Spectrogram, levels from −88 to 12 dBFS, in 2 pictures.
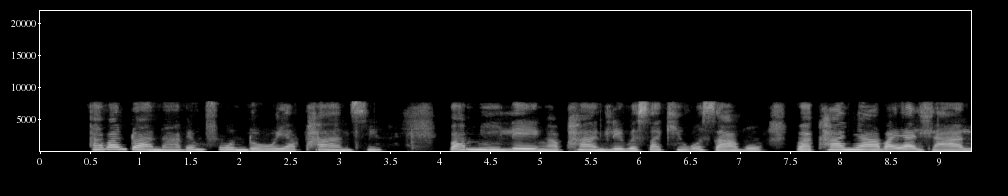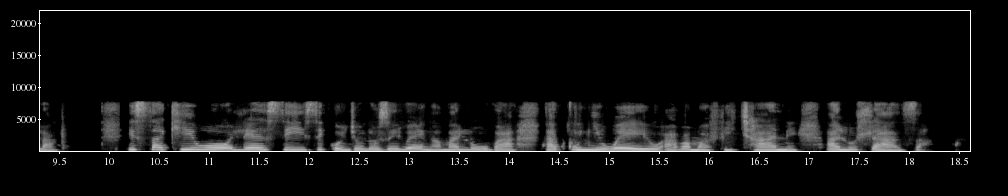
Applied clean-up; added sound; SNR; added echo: neural mask model Resemble Enhance denoiser.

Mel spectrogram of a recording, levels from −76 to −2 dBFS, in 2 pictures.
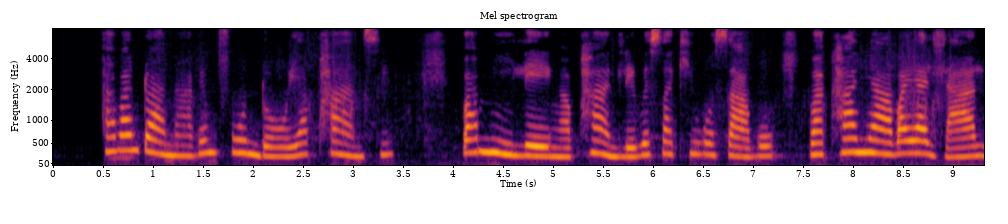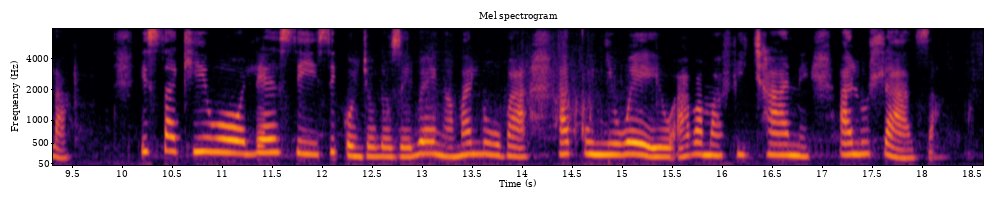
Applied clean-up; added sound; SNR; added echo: neural separator model SepFormer DNS4.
